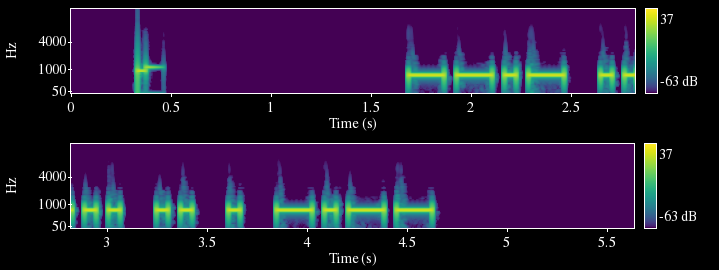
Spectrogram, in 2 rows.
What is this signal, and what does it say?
Morse code, heard as a keyed tone, about 20 wpm, 700 Hz. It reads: QHIEY
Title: Code Groups - 5 Letters - 20wpm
